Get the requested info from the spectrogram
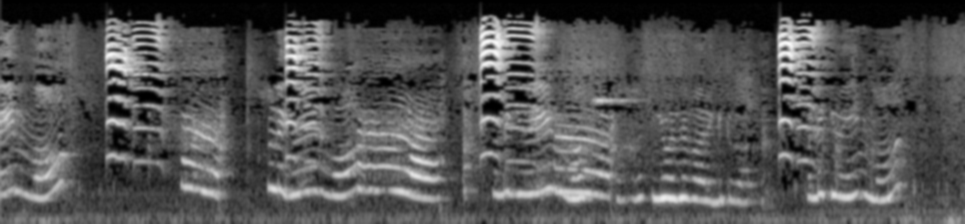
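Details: Dog seeming to talk while a woman squeaks a toy in front of him: wavering, rising and falling whines and yowls come in bursts, alternating with sharp high squeaks from the toy, indoors.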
